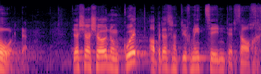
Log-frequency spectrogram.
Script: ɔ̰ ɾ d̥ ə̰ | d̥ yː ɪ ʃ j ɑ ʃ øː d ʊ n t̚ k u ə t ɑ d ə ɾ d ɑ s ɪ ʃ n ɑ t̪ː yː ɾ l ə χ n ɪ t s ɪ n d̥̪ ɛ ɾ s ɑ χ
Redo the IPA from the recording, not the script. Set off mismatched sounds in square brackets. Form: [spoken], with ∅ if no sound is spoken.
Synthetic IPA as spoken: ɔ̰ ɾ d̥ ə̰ | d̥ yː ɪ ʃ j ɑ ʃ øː [n] ʊ n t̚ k u ə t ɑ [b] ə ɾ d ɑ s ɪ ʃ n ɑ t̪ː yː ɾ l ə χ n ɪ t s ɪ n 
